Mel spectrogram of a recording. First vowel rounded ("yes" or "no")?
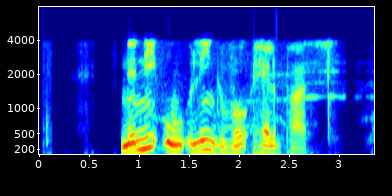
no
